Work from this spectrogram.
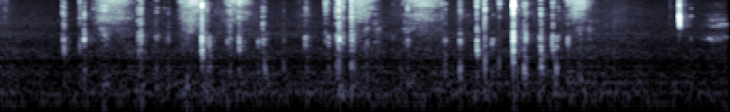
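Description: Computer keyboard typing while entering restaurant text for a pop art food logo design, with irregular clusters of quick, light key clicks close to the mic and brief pauses between bursts.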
